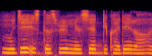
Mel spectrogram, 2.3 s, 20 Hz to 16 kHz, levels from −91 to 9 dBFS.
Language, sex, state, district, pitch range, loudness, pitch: Hindi, female, Arunachal Pradesh, Papum Pare, 240-265 Hz, -13 LUFS, 250 Hz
